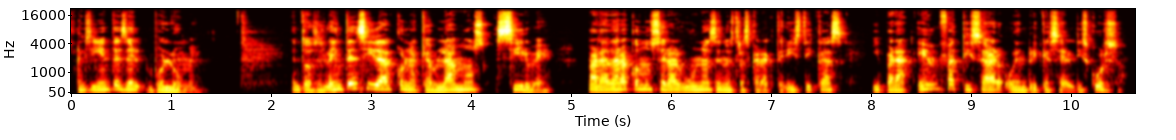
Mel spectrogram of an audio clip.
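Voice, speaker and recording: A man's voice: on the high side, moderate pace. Patient male teacher explaining step by step. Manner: reads a passage aloud, then explains it in plain words; leans heavily on "entonces" and checks in with "¿no?". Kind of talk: online class lecture.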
